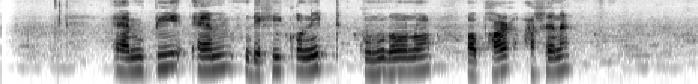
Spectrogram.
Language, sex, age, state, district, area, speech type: Assamese, male, 45-60, Assam, Jorhat, urban, read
